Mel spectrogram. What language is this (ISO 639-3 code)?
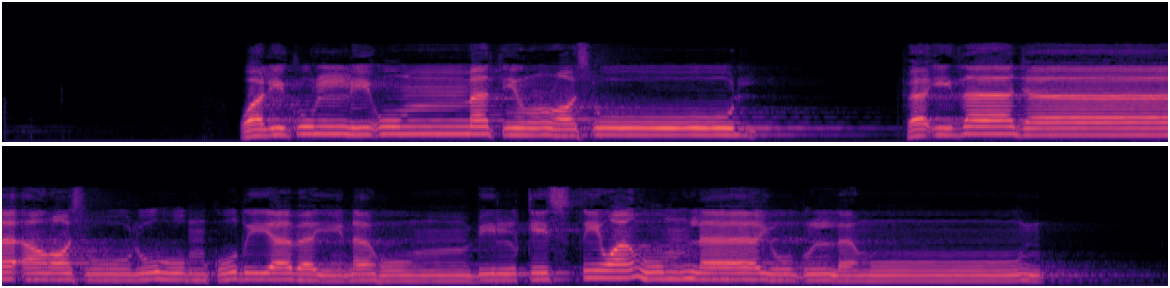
ara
